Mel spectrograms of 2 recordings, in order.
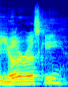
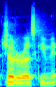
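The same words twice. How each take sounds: First: The name starts with a soft J sound. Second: The name starts with a hard J sound.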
